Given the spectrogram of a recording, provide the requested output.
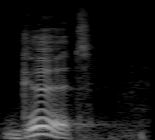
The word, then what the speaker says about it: girt: Girt. rhymes with dirt.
